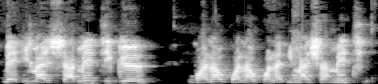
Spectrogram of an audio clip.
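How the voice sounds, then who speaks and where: A woman's voice: deep voice, normal speed, bright, forceful tone, muffled recording. A woman caller telling her own story to a coach, hesitant, often repeating words and restarting. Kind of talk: casual storytelling chat.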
